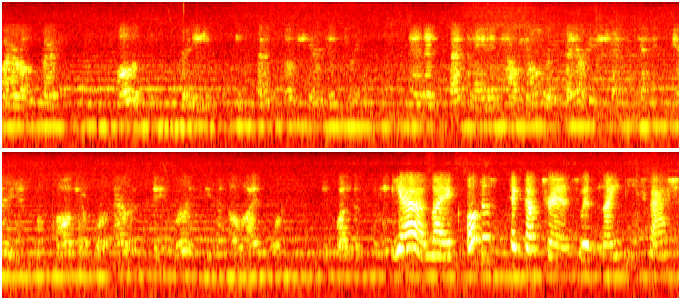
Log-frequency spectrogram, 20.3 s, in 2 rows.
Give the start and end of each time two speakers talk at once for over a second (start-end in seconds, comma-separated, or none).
16.0-17.6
